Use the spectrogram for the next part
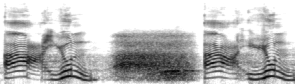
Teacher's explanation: زبر کی ادائیگی میں آواز اور منہ کھولیں گے، اور جب پیش پڑھیں گے یا کا تو ہونٹ گول کریں گے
